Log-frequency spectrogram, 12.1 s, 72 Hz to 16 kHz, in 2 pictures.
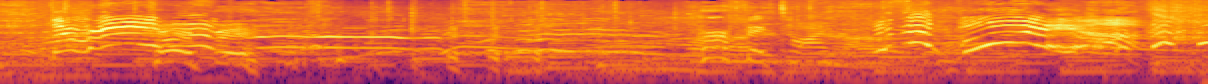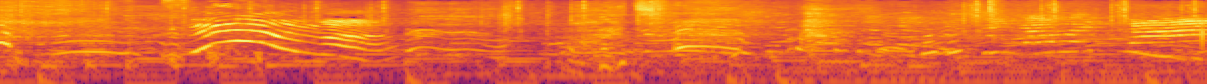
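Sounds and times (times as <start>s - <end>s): excited voices squealing: 4.4s - 7.9s.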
